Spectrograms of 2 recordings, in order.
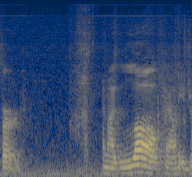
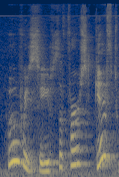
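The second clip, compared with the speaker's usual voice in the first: high, loud eager question; eager children; 13 semitones higher, 6 dB louder than usual. Acted. Children asking conductor, eager high question. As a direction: ask it bursting with curiosity. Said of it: "we all asked".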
